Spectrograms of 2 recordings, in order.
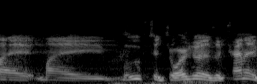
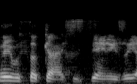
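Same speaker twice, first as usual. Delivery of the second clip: loud, belted-out delivery; 5 semitones higher, 6 dB louder than usual. Describing watching Danny's videos, imitating Danny Z's video intro. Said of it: "every time I look at Danny's videos and he's like".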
